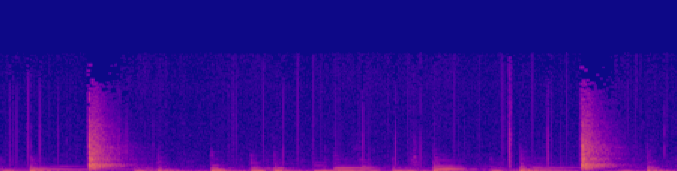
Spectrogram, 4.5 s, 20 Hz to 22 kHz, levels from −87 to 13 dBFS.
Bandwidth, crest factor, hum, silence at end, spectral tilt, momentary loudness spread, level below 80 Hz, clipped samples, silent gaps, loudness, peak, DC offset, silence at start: 15.5 kHz; 26 dB; none; 0 s; -4 dB/octave; 14 LU; -54 dBFS; under 0.1%; none; -37 LUFS; -10 dBFS; under 0.1%; 0 s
